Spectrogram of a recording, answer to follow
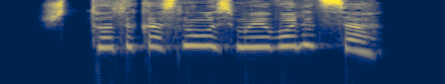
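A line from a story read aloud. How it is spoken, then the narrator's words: Sudden cry. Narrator (Russian): внезапно вскрикнула Флафанора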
